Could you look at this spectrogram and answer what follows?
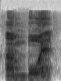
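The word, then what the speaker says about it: Moët: Moet, you be pronounced as Moet, even though it's French 啦。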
